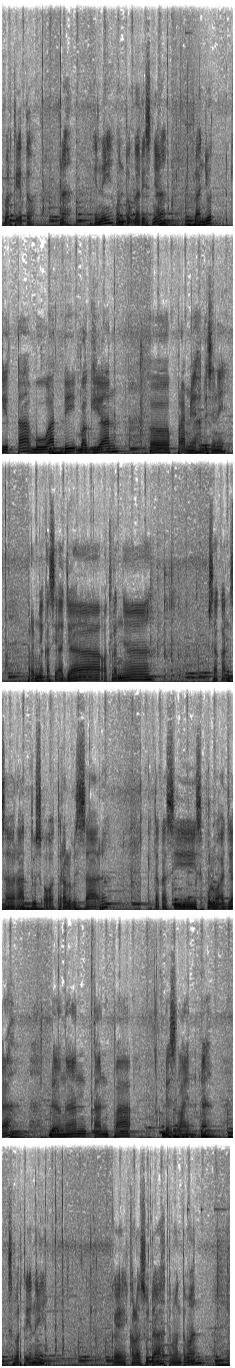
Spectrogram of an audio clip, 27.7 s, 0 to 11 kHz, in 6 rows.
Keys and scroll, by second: 3.2 i, 12.0-13.4 typing, 17.5-18.4 typing.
